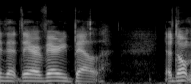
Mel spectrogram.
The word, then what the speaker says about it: belle: that they are very belle. Now don't mispronounce things and get sore till you know. You pronounce that like bell and push button.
